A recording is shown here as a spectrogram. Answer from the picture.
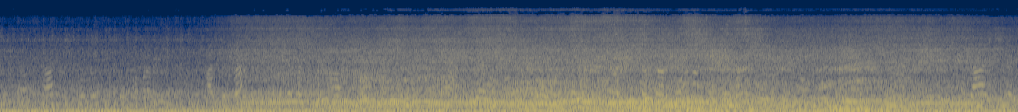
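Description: City street traffic: a vehicle engine hums steadily from about two seconds in, growing louder toward the middle, over a constant low traffic rumble, with passers-by talking.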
